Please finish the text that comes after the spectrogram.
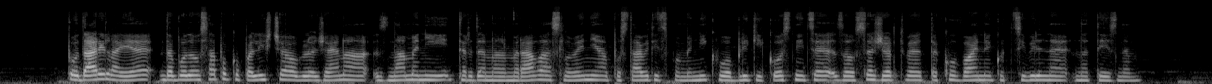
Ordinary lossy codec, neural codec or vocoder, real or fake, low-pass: Opus, 16 kbps; none; real; 14.4 kHz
